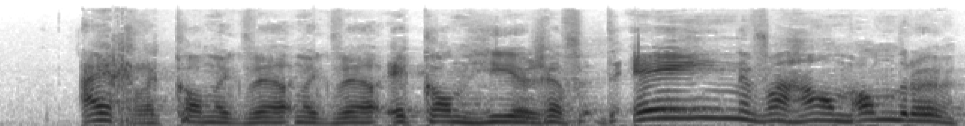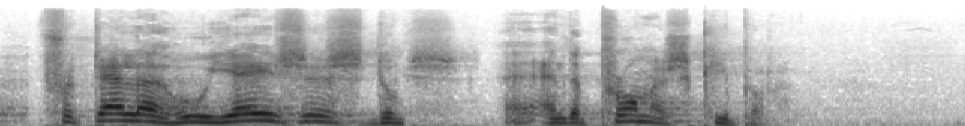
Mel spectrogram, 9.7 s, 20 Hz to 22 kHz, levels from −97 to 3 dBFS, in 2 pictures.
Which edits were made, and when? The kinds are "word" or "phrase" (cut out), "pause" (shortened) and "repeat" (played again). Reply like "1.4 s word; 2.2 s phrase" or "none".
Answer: 1.5 s repeat; 2.7 s phrase; 4.3 s word; 5.0 s pause; 6.8 s word; 7.2 s pause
